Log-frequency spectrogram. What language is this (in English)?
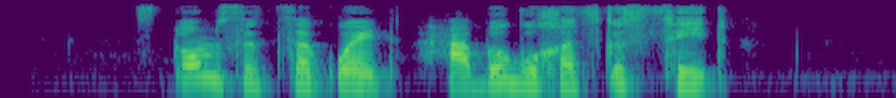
Abkhazian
